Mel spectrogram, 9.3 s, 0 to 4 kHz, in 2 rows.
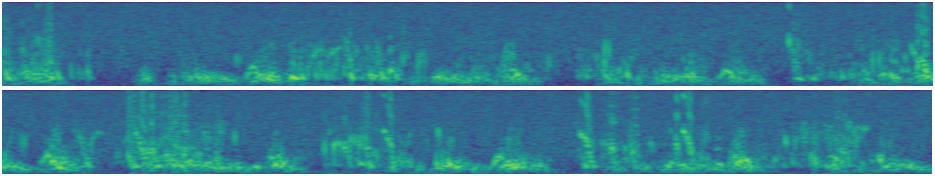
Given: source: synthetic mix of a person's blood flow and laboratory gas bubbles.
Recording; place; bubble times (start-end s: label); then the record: Doppler ultrasound of blood flow; precordium
0.00-0.47 s: bubbles
0.88-1.00 s: bubbles
1.16-1.21 s: bubbles
1.41-2.15 s: bubbles
2.26-2.47 s: bubbles
2.71-2.76 s: bubbles
2.86-3.34 s: bubbles
3.36-3.54 s: bubbles
3.90-4.81 s: bubbles
5.00-5.18 s: bubbles
5.21-5.86 s: bubbles
6.24-6.94 s: bubbles
7.50-7.93 s: bubbles
7.97-8.28 s: bubbles
8.50-9.13 s: bubbles
From the record:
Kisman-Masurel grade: 342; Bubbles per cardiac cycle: rolling drumbeat, 9 or more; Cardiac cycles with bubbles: 100%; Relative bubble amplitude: moderate (0.250 to 0.450); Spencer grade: 3 (all of the cardiac periods contain showers or single bubble signals, but not dominating or overriding the cardiac motion signals); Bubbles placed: only in the low amplitude regions of the cardiac cycle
